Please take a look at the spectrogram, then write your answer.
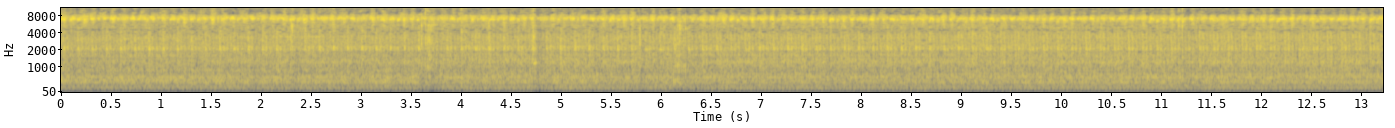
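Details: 1.6 HDi diesel after fixing a starter motor fuse problem that caused a no-start with ignition on: steady diesel idle with an even clatter, no stumbling or misses; engine starts and runs normally.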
